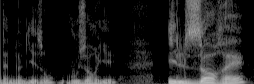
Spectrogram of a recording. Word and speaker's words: ils auraient: Ils auraient, remember, ENT, you don't pronounce it, auraient, ils auraient, elles auraient.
